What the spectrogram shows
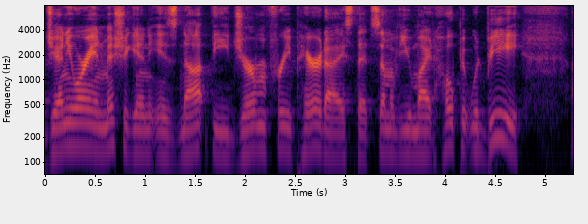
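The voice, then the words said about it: Deeper, rough, gruff sick voice. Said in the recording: “apologize for my voice ... I seem to have caught a little bug ... you're going to have to listen to me with a slightly deeper, more rough and gruffly voice”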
